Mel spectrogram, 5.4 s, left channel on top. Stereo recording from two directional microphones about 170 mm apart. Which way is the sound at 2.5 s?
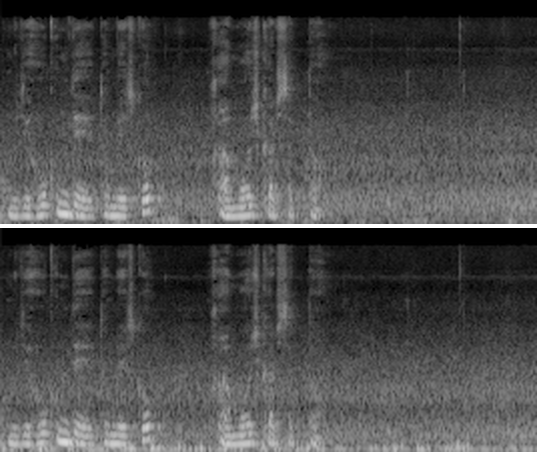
15° right (ahead or behind).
